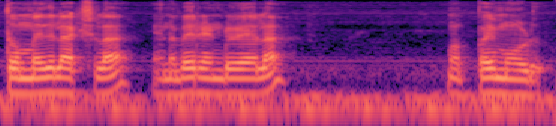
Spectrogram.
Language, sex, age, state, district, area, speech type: Telugu, male, 30-45, Andhra Pradesh, Eluru, rural, spontaneous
